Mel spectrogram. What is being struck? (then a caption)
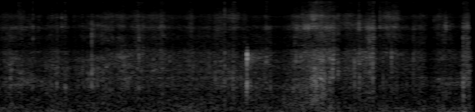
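Thin latex surgical glove. A thin, sticky latex surgical glove that has been taken off is crumpled, squeezed and stretched between bare hands with long painted nails. The result is quiet, bright crinkling and rubbery rustling, with a sharp little snap near the middle and a louder stretch of crackling just after.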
